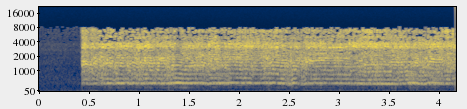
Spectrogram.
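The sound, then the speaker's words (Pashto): Honeybees buzzing at a bee farm in Kunduz: after a brief quiet moment a loud, steady droning buzz starts abruptly and holds constant throughout, with no voices. “په کندز کې د شاتو د مچیو فارم لرونکي د شاتو له تولید څخه راضي دي، خو د بازار له نشتوالي شکایت کوي.”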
